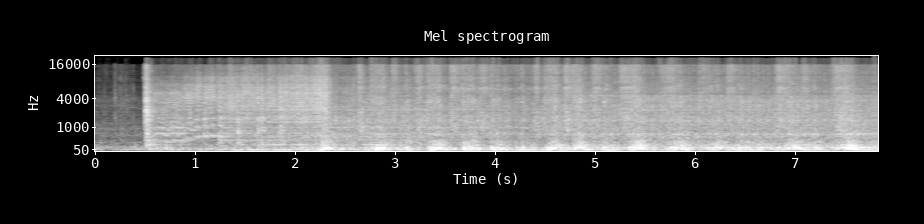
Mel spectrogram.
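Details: 1972 Ford Bronco after top-end engine rebuild, rewiring and brake work, first startup: brief crank, catches at once and settles into a steady, even, deep V8 idle with no knocks or misses; charging at 14 volts.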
